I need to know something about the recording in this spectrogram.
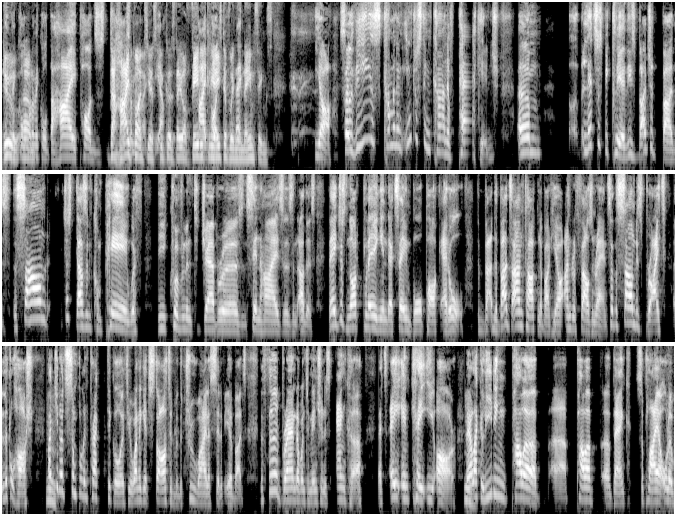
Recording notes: Zoomcast. Recorded via Zoom.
